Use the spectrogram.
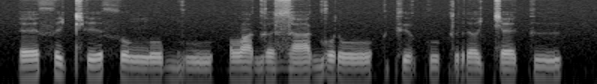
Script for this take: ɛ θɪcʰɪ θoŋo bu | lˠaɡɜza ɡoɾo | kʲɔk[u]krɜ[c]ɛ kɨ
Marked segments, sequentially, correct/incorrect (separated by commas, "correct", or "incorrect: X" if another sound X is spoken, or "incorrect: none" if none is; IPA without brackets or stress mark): correct, correct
